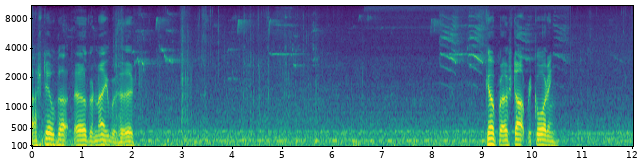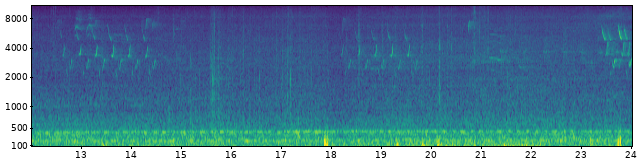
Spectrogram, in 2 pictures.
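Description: An electric scooter motor hums steadily.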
